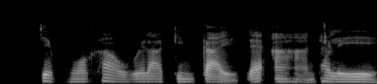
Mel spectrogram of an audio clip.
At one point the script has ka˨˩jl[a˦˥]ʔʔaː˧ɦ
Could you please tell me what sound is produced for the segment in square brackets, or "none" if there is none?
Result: ɛ˦˥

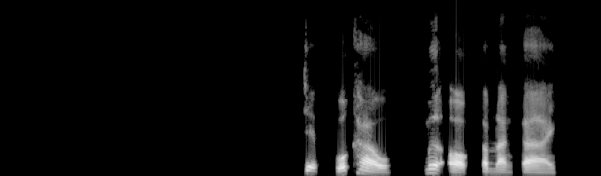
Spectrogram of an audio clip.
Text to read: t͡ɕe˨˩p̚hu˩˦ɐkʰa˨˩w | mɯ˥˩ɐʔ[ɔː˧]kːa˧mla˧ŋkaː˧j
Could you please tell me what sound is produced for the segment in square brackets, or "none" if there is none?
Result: ɔː˨˩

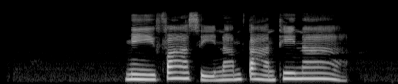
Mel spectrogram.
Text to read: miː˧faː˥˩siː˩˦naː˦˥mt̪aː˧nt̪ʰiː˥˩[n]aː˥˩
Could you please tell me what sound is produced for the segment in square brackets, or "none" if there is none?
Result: n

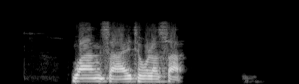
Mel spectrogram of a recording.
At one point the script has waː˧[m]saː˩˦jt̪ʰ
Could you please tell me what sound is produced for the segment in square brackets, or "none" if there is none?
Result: ŋ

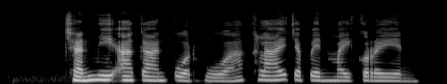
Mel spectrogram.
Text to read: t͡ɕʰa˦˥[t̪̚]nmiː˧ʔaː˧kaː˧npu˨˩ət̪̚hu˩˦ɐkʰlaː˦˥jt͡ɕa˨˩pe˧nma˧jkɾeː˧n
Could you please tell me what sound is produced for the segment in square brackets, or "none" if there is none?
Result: none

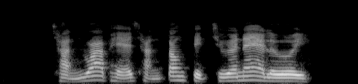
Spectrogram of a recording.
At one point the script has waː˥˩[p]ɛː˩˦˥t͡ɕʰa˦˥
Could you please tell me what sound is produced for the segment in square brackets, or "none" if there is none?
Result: pʰ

